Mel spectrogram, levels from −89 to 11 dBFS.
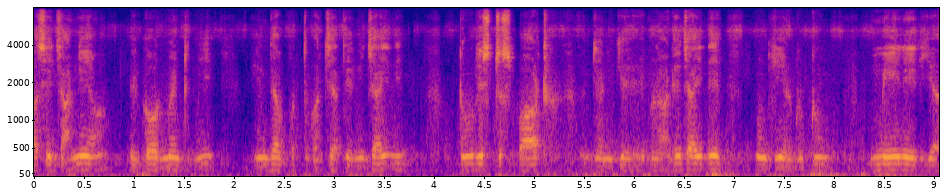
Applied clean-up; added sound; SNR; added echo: neural separator model SepFormer DNS4.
